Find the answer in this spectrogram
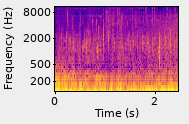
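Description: Deep, loud rumble sound effect that has swelled up and holds steady, with faint crackling above it, accompanying an animated transition.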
